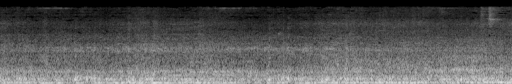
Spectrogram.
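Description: BNSF freight train of enclosed autorack cars passing close by, a steady loud noise of steel wheels rolling on rail.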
